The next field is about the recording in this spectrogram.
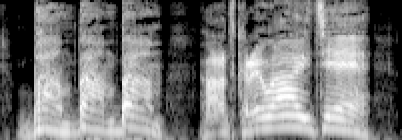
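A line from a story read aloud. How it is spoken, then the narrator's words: Policeman shouting. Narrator (Russian): крикнул один коп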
